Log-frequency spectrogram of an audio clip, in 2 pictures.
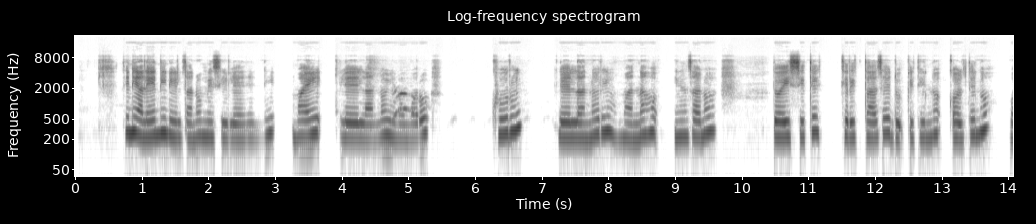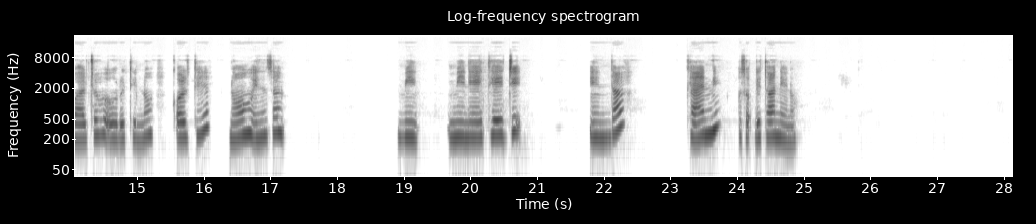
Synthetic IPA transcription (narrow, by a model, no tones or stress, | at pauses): t̪ɪnɪɐle̞ːnːɪliːlt̪ɐnɔmɪsilenːɪ | mɐɛ | leːlːɐnːɔjʊnɔmɐɾɔ | kʰʊɾʊ | leːlːɐnːɔɾɪmɐnːɐɦɔ | ɪnsɐnɔ | d̪̥ɔjɪsːɪt̪ːɛ | kɪɾɪt̪ːaːsɛd̪ʊkʼːɪt̪ɪnkʼɔlt̪ːɛnɔ | waːlt͡ʃːɔɦɔʊɾɪt̪ɪnːo | kʼɔlt̪ɛ | noːhʊɪnsɐn | mɪneːt̪eːd͡ʒːɪ | ɪnd̪a | kʰɐnːɪ | ɔsɔɗːɪt̪anːenɔ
